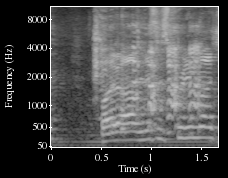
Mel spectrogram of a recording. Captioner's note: laughter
